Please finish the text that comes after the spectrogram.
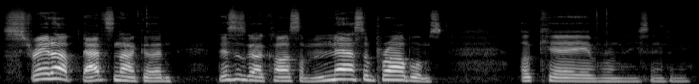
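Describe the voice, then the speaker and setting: A woman artist chatting casually while she draws, reacting with quick exclamations and plenty of swearing. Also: on the low side. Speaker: artist streaming while drawing. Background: music.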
